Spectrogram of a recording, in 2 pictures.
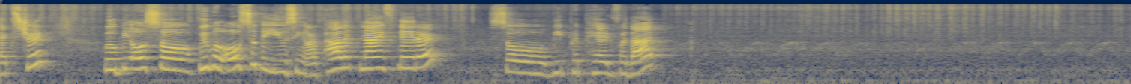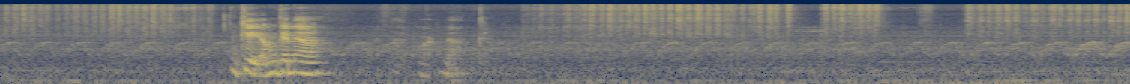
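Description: A paintbrush brushes softly across paper.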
